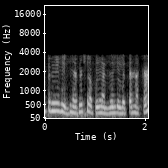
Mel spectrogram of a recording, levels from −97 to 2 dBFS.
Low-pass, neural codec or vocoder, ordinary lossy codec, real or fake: 3.6 kHz; codec, 44.1 kHz, 3.4 kbps, Pupu-Codec; none; fake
